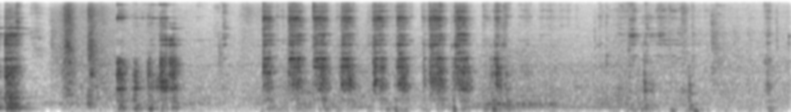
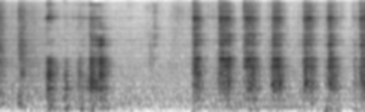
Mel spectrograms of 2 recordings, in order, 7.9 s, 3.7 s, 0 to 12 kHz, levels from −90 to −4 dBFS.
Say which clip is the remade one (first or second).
second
